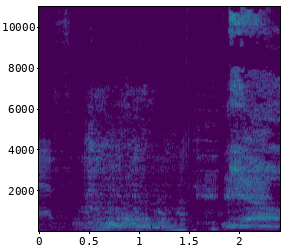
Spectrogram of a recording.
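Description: A loud, raspy roar-like cry on a cartoon soundtrack, starting about half a second in and lasting about a second, with a cartoon voice starting near the end.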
